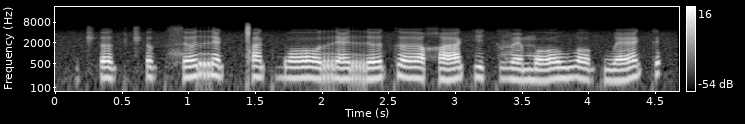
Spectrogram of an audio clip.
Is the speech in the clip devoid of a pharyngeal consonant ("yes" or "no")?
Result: yes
